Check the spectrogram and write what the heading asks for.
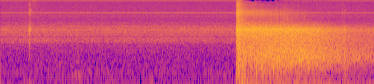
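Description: A faint sharp crack about a third of a second in, then about three seconds in a rifle shot hits a burning aerosol spray paint can, which bursts into a fireball: a sudden loud bang followed by a rushing roar of flame that fades over about a second and a half.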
